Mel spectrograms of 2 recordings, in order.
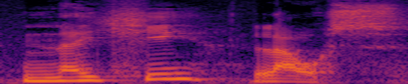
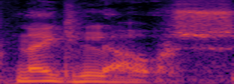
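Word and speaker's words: Nikolaos: Nike Laos. That's how you say his name. Nike Laos in Greek.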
